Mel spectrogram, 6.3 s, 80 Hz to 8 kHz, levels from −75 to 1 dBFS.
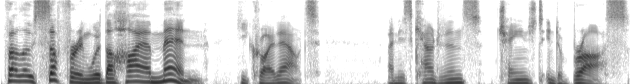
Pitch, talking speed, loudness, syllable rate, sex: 130 Hz, 145 wpm, -20 LUFS, 4.6 syllables/s, male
